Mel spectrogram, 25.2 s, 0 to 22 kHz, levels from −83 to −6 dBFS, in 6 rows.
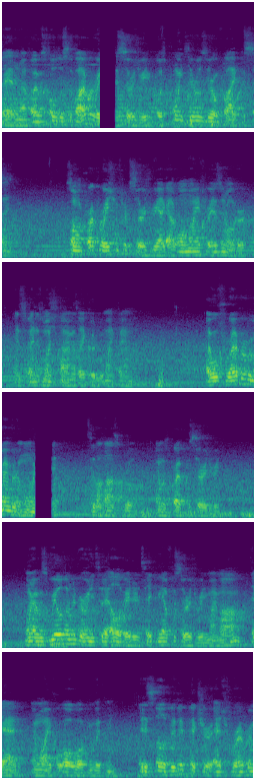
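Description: Stream reconnects occur at 1.63 to 1.92 s and 13.15 to 13.46 s. Each time the connection drops, leaving about 0.24 s and 0.26 s of silence. A fresh decoder then picks up mid-stream, fading in roughly 0.2 s and 0.3 s later, so sound is skipped.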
